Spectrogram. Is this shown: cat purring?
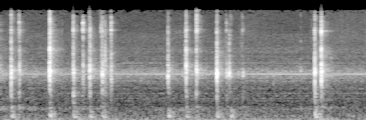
no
